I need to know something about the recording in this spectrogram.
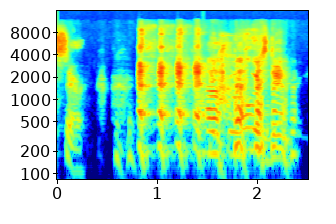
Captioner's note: laughing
